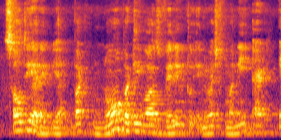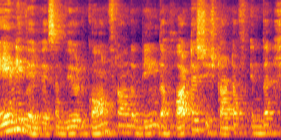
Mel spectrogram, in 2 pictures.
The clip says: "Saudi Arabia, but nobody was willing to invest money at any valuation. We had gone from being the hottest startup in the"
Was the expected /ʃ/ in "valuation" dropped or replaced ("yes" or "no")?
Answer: yes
